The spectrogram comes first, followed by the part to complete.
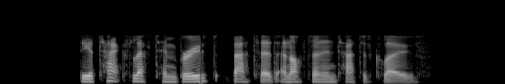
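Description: At 2.0 s, right after "attacks left him", a single 20 ms hole cuts the speech. This is packet loss filled with silence: one packet went missing and the receiver played silence in its place. The gap has hard edges, unlike concealment, which would smear or repeat sound across the gap.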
